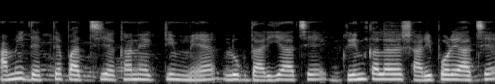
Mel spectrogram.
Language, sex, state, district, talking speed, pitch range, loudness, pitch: Bengali, female, Assam, Hailakandi, 170 wpm, 210-235 Hz, -15 LUFS, 225 Hz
